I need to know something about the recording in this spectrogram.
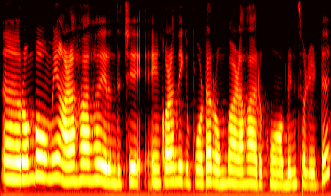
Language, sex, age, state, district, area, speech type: Tamil, female, 45-60, Tamil Nadu, Pudukkottai, rural, spontaneous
